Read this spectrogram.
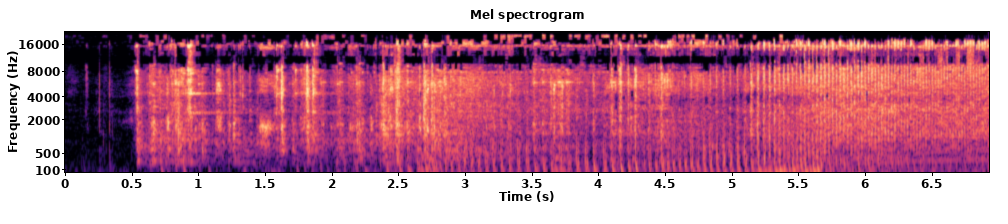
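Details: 196cc go-kart engine with a new 30mm carburetor, revved on a stand. It runs rough and very loud with irregular pops and crackles from the exhaust as revs climb, and it keeps dying, needing choke; exhaust popping, no flames seen.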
